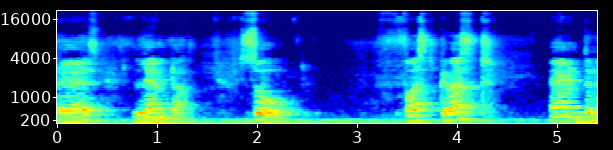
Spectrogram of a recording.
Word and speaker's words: lambda: represented by the symbol this and it is pronounced as lambda so first crust and the next crust is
